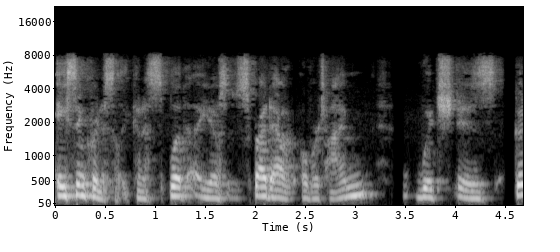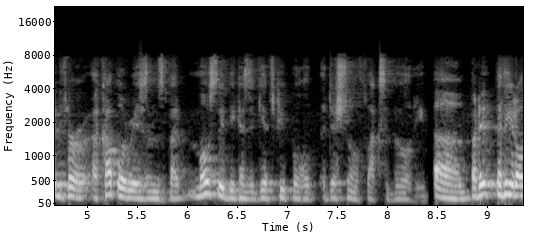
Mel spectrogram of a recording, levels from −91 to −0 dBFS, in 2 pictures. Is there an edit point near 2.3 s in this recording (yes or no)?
no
